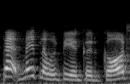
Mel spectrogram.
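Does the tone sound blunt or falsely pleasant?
falsely pleasant. It sounds forced, polite and falsely pleasant. The speaker hides their true feelings. "This is me masking. Here's an impression of that"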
